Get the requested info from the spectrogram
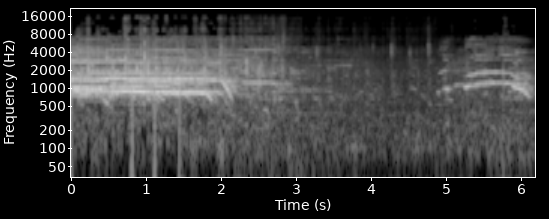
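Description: Several high-pitched voices cheering together in a long held "woo", fading out about three seconds in, with a few sharp claps among it. A single shorter high-pitched cheer rises and falls near the end.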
